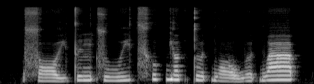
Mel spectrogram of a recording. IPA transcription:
sɔː˨˩j t̪ɪ˧ŋt͡suː˨˥jt͡sʰʊ˥k̚ jɐ˥k̚t̪ɵ˧t̚wɔː˨˩ wɵ˨t̚waː˥p̚

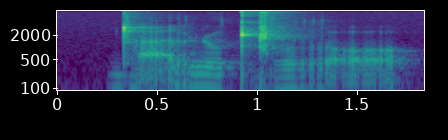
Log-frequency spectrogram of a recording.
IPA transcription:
ɖʱa̰rɳotɡ͡ǁo rɔ̰

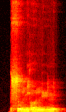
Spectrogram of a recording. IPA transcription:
su˥˧n̪jo˥˩ʊ̯n̪y˧˥n

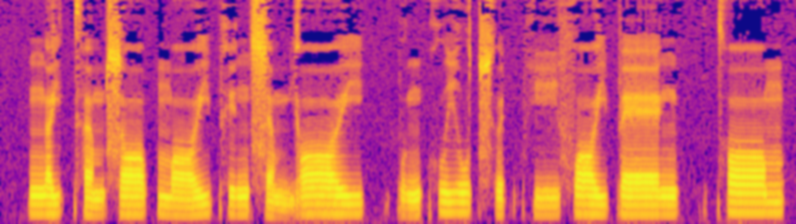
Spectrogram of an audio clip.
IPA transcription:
ŋɐ˧jt̪ʰɐ˨msɔː˧p̚ mɔː˨˥jpʰɪ˧ŋsɐ˨˩m jɔː˥j | pʊ˨˥ŋkʷʰiː˥wt͡sʰɵ˧t̚ pʰiː˧fɔː˥jpɛː˥ŋ | t̪ʰɔː˥m

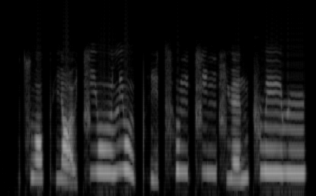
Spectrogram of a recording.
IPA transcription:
t͡swɔ˧˥ pʰjɑ̰˨˩ʊ̯ t͡ɕjo˥ʊ̯ ljo˥˩ʊ̯pʰḭ˨˩t͡sʰʊ˥ŋ t͡ɕi˥ŋɕɥɛ˧˥n ʈ͡ʂwe˥ɪ̯ɻɻ̩˥

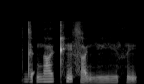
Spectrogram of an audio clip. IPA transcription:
dɛ˦ʔ na˦ɪ̯kʰĩ˦˨ sa̰˦˨ɪ̯nĩ˦ jĩ˦θĩ˦˨

